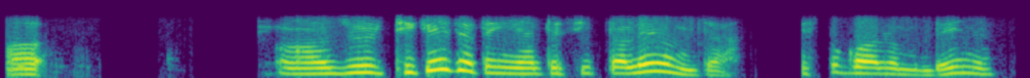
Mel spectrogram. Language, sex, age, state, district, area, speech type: Nepali, other, 30-45, West Bengal, Kalimpong, rural, conversation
